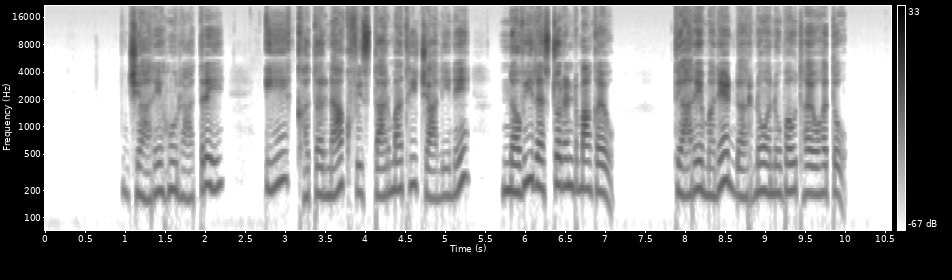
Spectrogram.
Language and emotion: Gujarati, fearful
